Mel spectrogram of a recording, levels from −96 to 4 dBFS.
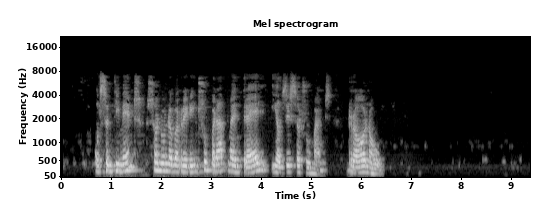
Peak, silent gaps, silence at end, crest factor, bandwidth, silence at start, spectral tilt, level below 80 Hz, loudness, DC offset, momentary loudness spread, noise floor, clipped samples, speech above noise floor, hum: -2 dBFS; none; 2.95 s; 16 dB; 7.6 kHz; 0.7 s; -6.5 dB/octave; -62 dBFS; -17 LUFS; under 0.1%; 10 LU; -77 dBFS; under 0.1%; 61 dB; none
